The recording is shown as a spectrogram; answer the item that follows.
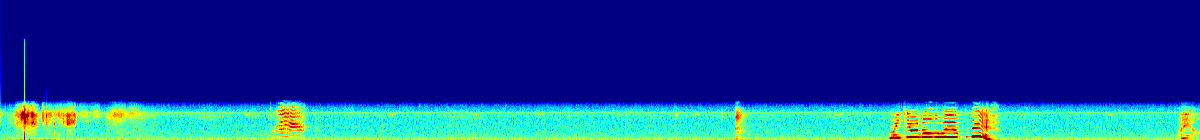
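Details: Domestic cat indoors, meowing at its owner while the owner meows back. A short wavering meow, then after a pause a cluster of clear, harmonic meows, rising then falling, over quiet room hum, with a few clicks.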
